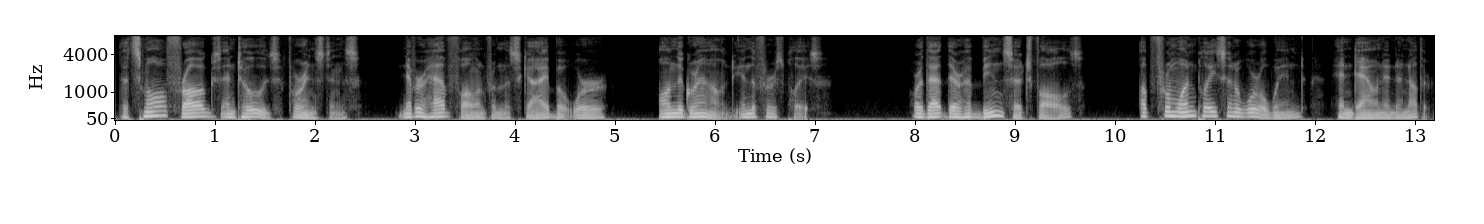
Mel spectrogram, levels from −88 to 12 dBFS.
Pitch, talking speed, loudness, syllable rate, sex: 110 Hz, 175 wpm, -18 LUFS, 5.0 syllables/s, male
